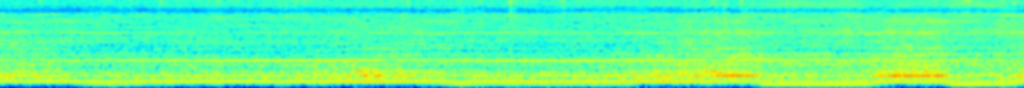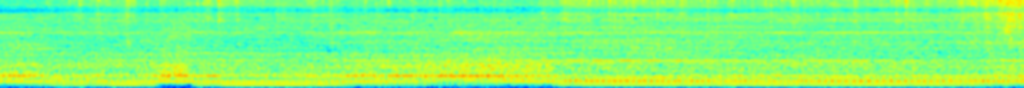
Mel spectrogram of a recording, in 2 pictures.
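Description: A Kirby Heritage upright vacuum cleaner runs steadily on carpet, a loud, continuous motor drone with a whining hum and rising and falling low surges as it is pushed back and forth.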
